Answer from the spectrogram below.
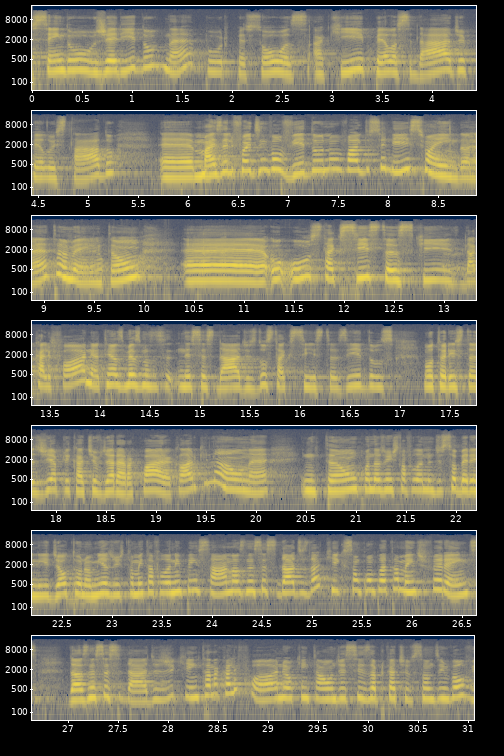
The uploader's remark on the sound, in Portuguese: Esse episódio especial do Tecnopolítica foi gravado ao vivo. No Tucarena. Fez parte do Diálogos Fundasp.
